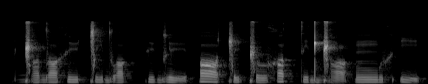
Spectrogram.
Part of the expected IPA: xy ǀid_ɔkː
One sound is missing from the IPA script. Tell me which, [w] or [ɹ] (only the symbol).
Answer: w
